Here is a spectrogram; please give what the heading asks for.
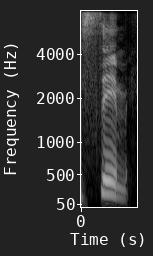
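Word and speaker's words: same: अंतिम में ई दिखेगा, तो ई जब भी रहेगा तो उसका उच्चारण आय के रूप में नहीं, इसे हम लोग पढ़ते हैं सेम। एस ए एम ई को सेम पढ़ते, लेकिन ई नहीं रहेगा दोस्तों, जिसे पढ़ेंगे सैम।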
